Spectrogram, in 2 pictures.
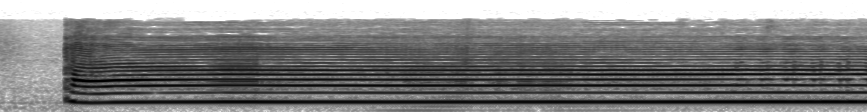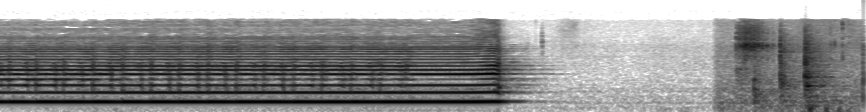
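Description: Yemenite shofar, a long horn left in its natural shape, blown in one steady held note lasting about six and a half seconds. The note scoops up slightly as it starts and cuts off cleanly.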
